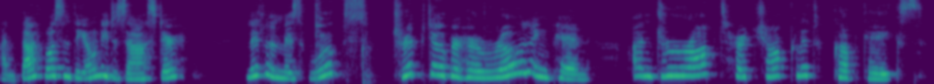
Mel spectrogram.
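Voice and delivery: plain reading voice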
